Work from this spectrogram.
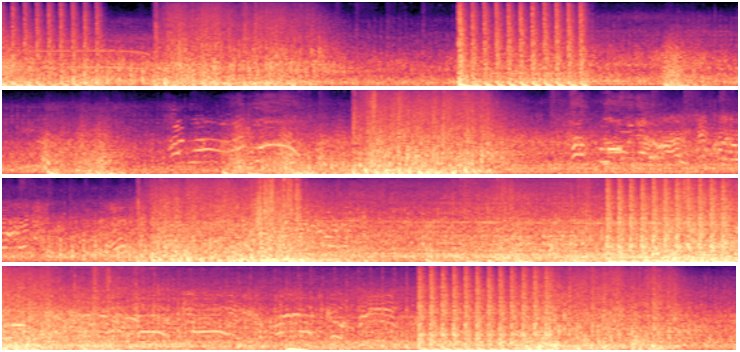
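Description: Bursts of gunfire aimed at a helicopter in the Death Stranding video game, loud and repeated over rotor and aircraft noise, with players talking over the fighting.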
